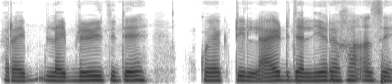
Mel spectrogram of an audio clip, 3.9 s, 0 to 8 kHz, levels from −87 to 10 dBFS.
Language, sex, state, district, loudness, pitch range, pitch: Bengali, male, Assam, Hailakandi, -16 LUFS, 140-150 Hz, 145 Hz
